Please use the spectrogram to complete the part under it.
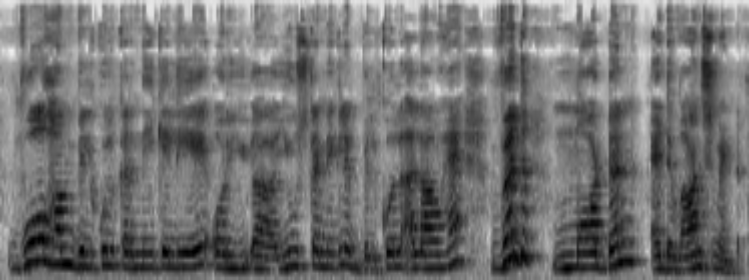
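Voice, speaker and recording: A young woman explains medical rules in a methodical vlog, going through points one by one with frequent pauses. Her voice is mellow and warm. The sound carries a roomy echo. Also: medium pitch. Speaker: Ayurvedic surgeon and postgraduate scholar. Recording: echoey room.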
